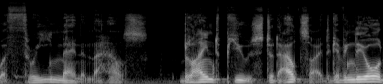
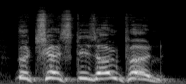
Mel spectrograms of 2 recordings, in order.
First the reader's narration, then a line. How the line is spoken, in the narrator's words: one man shouted from the window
